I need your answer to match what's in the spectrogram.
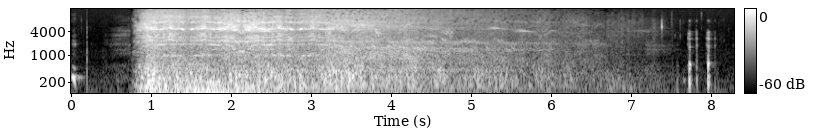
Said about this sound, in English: And then we roller coaster to the new planet. Whoosh.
